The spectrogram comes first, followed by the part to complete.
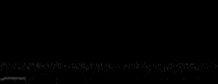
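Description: Owl hooting faintly: one short, low, steady note at the very start, then near silence with a steady hiss.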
